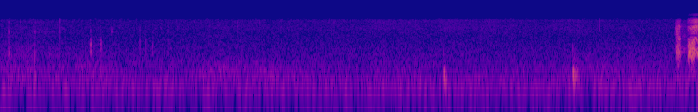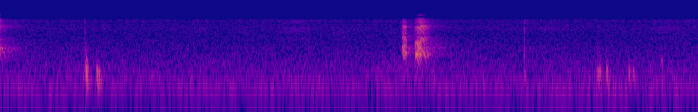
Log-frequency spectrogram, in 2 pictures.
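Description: Two clear, sharp hiccups a couple of seconds apart, with faint clicks and room noise between them; hiccups.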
